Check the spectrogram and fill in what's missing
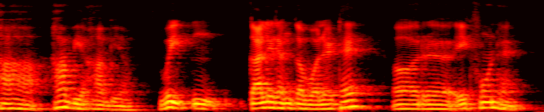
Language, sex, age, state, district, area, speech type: Hindi, male, 45-60, Madhya Pradesh, Bhopal, urban, spontaneous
